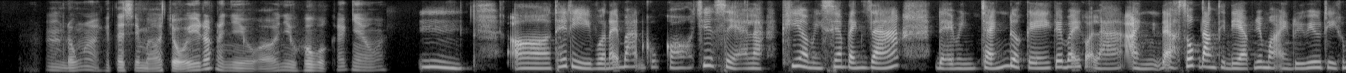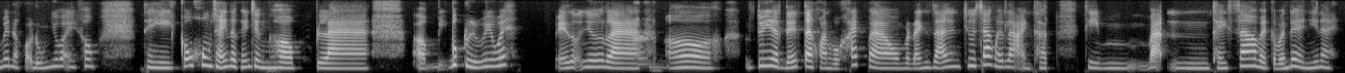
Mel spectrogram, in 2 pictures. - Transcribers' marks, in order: other background noise; tapping; other street noise; in English: "review"; in English: "book review"; distorted speech
- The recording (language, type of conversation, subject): Vietnamese, podcast, Trải nghiệm đặt đồ ăn qua ứng dụng của bạn như thế nào?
